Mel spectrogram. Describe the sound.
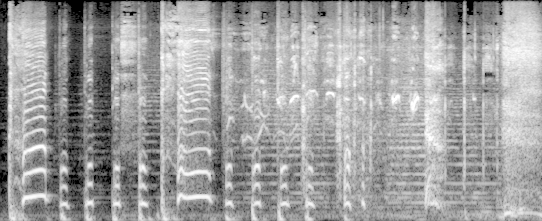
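A person imitates a coughing hen, letting out a quick string of short, throaty clucking bursts in an uneven rhythm, with a couple of longer squawk-like calls mixed in.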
